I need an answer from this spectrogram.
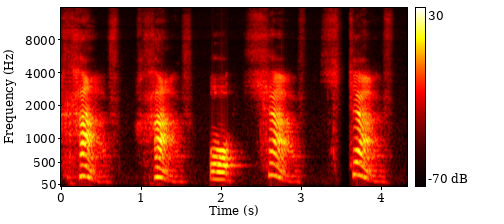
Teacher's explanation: common for people to say have have or have have where there's a friction noise in the in the throat or the back of the mouth before you make the h sound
